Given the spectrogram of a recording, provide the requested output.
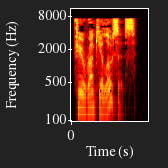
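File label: "furunculosis", British English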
